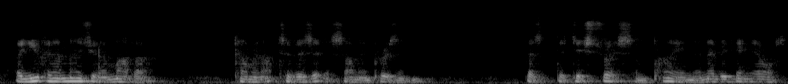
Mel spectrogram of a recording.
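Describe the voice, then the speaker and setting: With vocal fry and a dark, mellow tone, a man speaks at medium pitch, leaving long, frequent pauses, amid audible room echo. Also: ordinary pitch variation, moderate pace. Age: 80s+. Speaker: former prisoner. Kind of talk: casual chat.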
